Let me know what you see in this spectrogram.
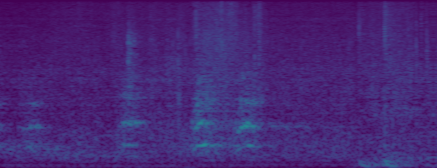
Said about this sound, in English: Fucking ass dogs.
